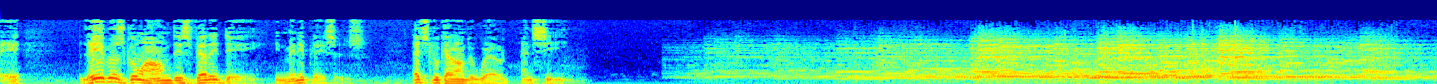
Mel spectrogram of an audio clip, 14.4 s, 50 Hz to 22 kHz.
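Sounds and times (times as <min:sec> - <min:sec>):
speech: 0:00.1 - 0:05.8
church bells pealing: 0:06.7 - 0:14.3.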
